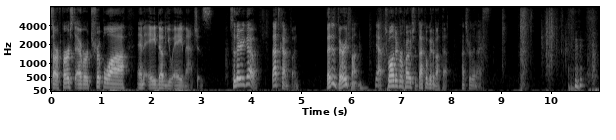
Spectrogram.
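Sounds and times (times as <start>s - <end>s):
speech: 0.0s - 8.8s, 10.4s - 10.9s
paper page turning: 6.4s - 10.9s.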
